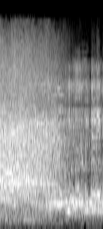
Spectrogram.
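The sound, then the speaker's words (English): Audience applause at a Roland Garros tennis match after a semi-final qualification: loud, dense, sustained clapping from a large crowd, holding steady throughout with slight dips near the end. “Mesdames et messieurs, merci d'applaudir.”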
